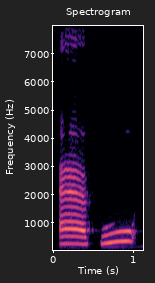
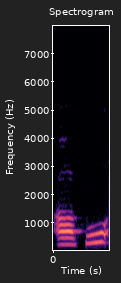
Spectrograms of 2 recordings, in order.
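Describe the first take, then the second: First: The vowel sounds thin with spread lips. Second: The vowel sounds thick and rounded. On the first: The speaker calls it right. "diucapkan dengan tipis" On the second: The speaker calls it wrong. "Bukan ofu"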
